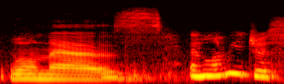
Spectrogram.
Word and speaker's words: Lil Nas: said that i haven't i thought it was nast because of nasty but still more of a z little nas and let me just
